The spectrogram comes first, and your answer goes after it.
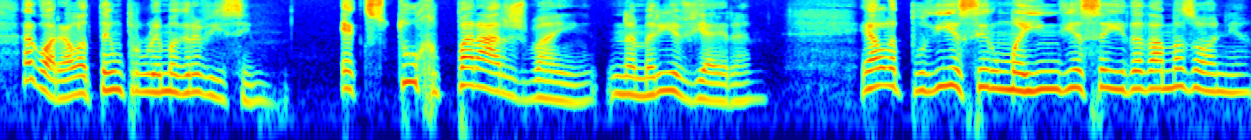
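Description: A normal speaking voice from a woman, fairly slow and lively in intonation, with very even loudness, a dry, close sound with no echo and a very clean, silent background. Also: fairly high pitch for a woman. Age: 60s. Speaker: podcast co-host. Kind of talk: casual chat.

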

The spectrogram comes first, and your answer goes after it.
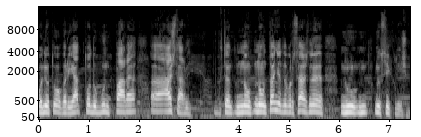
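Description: A dark, mellow tone with very even loudness and fairly even intonation. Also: man, high pitch for a man, moderate pace. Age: 80s+. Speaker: retired cyclist, cycle tourist. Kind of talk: interview at home. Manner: halting.

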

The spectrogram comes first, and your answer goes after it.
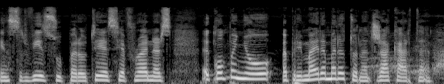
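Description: A woman speaks at a moderate pace in a medium pitch with a European Portuguese accent. The recording is very clean and silent behind her, with a dry, close sound and no echo. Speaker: radio show host. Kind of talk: scripted narration.

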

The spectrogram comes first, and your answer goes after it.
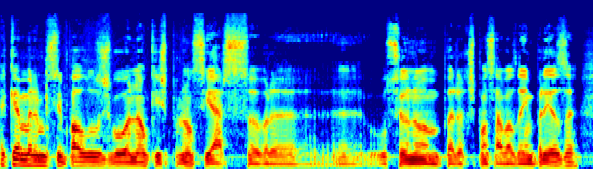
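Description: Through noticeable background noise, a man with a very deep, low pitch talks with hardly any pauses. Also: ordinary pitch variation, moderate pace. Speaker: radio journalist. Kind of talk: interview; scripted narration.

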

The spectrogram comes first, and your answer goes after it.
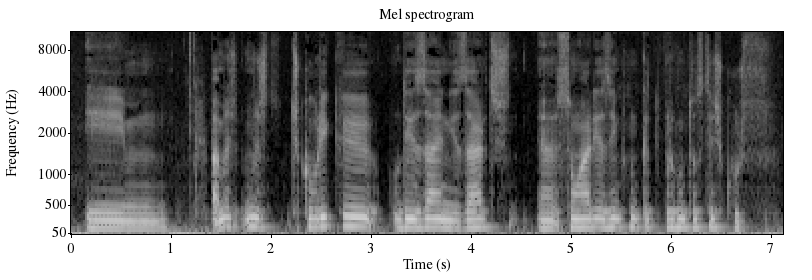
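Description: A man speaking fairly slowly, with audible room echo and noticeable background noise. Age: 40s. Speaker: cartoonist and illustrator. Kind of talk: interview.

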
